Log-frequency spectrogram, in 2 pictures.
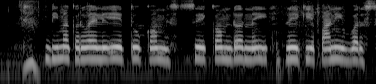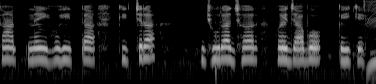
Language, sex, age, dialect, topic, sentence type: Chhattisgarhi, female, 25-30, Northern/Bhandar, banking, statement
